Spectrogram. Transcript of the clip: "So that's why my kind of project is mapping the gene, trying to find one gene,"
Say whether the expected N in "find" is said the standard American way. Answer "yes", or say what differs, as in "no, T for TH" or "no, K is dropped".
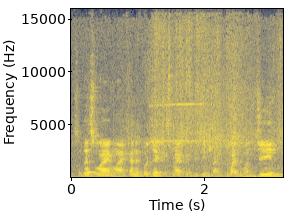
no, N is dropped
